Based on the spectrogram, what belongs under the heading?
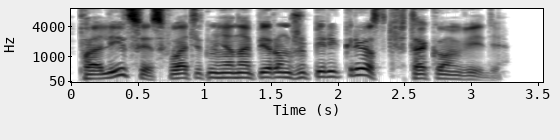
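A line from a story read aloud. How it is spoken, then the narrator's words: Wild humorless laughter. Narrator (Russian): Мадам Летюлип дико захохотала, как хохочут люди, лишенные чувства юмора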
